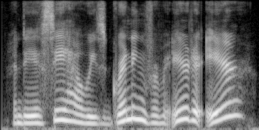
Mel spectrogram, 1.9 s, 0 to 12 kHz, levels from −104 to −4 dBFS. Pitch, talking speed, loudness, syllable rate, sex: 230 Hz, 340 wpm, -16 LUFS, 7.1 syllables/s, female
